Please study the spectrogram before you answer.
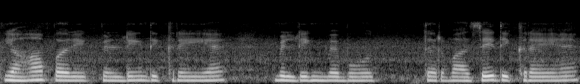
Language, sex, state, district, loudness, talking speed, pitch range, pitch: Hindi, female, Punjab, Pathankot, -17 LUFS, 145 wpm, 180-190 Hz, 185 Hz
